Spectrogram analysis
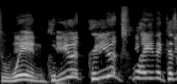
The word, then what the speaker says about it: Nguyen: I don't totally understand it myself, but it is pronounced Win. An easy way to remember it is I host a podcast called the Just Win podcast, a radio podcast.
